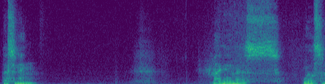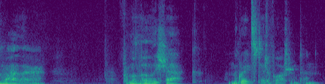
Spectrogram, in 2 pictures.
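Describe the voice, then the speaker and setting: Man as a low, gravelly late-night radio host. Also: heavily acted. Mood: hushed hope. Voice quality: husky, gravelly. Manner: hesitant, folksy, murmured, musing. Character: veteran late-night 1990s AM radio host, gentle, wondering. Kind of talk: soft-spoken ASMR radio roleplay.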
